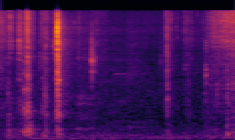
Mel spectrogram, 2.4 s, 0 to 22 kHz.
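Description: A few short, sharp clicks and knocks of plastic printer parts being handled on an HP Smart Tank 515 inkjet printer. The loudest comes just over half a second in.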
